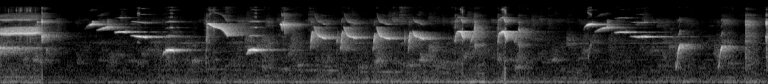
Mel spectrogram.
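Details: Black-winged starling song, a lively full-repertoire song: a fast string of clear whistled notes sliding down from high pitches, with shrill squawks and chattering bursts packed closely together.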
